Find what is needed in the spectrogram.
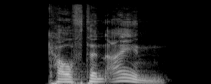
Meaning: inflection of einkaufen: 1. first/third-person plural preterite 2. first/third-person plural subjunctive II
- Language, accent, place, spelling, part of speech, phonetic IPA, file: German, Germany, Berlin, kauften ein, verb, [ˌkaʊ̯ftn̩ ˈaɪ̯n], De-kauften ein.ogg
